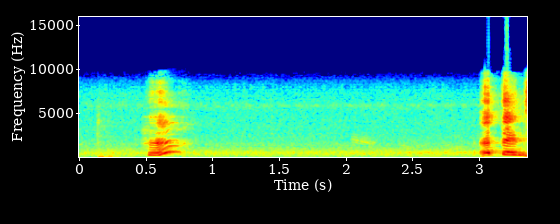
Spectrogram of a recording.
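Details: A baby hiccupping: two short, sharp voiced hiccups about two and a half seconds apart in a quiet room.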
